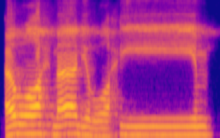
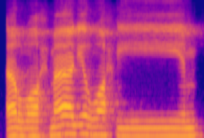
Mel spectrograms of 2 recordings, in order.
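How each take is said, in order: Both takes have the same delivery.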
